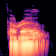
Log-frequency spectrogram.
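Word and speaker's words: Thoreau: Thorough.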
